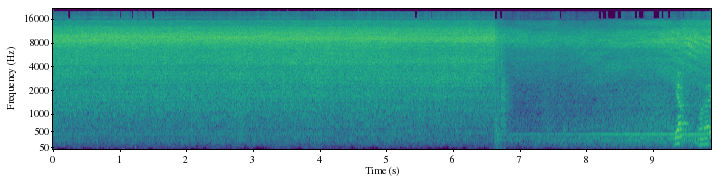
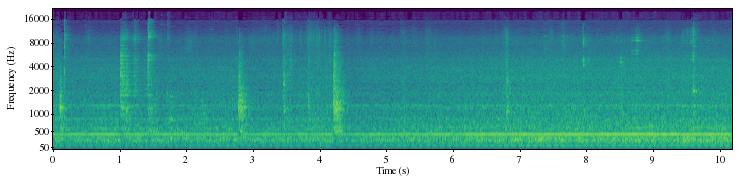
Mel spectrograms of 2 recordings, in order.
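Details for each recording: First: Cheap eBay plasma cutter cutting 3/16 steel plate with slag and scale, going slower for a better cut, compressor shut off so air pressure is low; steady arc hiss with faint thin tone. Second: Cheap eBay plasma cutter cutting with the air compressor now on, giving steady 70 psi input pressure; steady rushing hiss with faint hum and few crackles, cuts much better than with the compressor off.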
